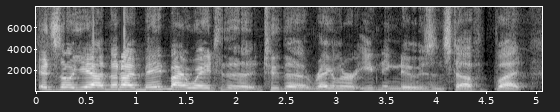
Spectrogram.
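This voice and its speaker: A man's voice: a little high, steady tone, normal speed. A male talk show host chatting casually with his guest, laughing easily and adding his own stories. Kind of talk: casual interview chat.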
